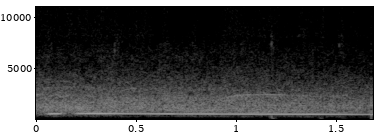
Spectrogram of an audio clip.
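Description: A dense, steady burst of applause fills the whole moment, a wash of many hands clapping with no talk, and a thin sustained tone runs faintly beneath it.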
